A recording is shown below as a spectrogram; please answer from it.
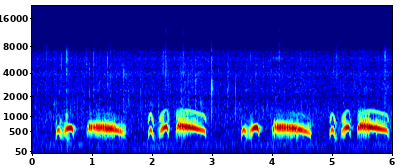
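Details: Spotted dove giving steady cooing phrases. Each phrase is two short rising notes followed by a sustained, slightly falling coo. It repeats four times in six seconds.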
